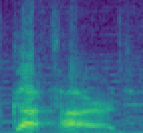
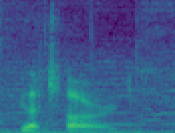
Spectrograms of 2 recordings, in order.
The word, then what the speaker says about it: Gotthard: What's the pronunciation? It's Gotthard. Gotthard.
